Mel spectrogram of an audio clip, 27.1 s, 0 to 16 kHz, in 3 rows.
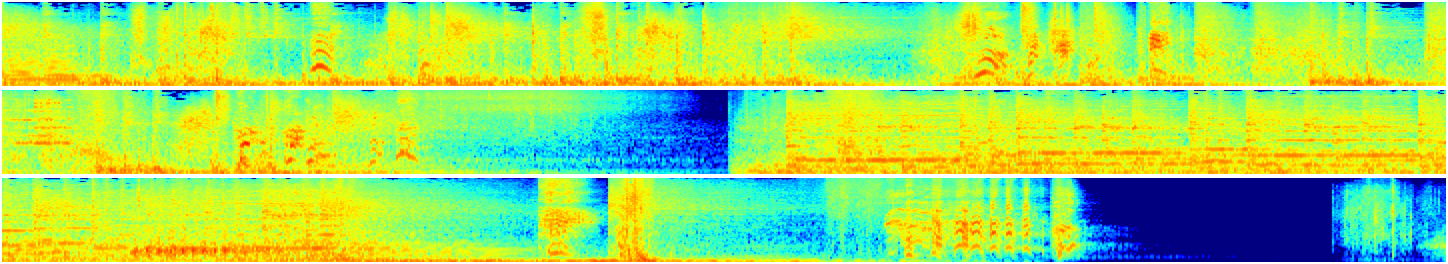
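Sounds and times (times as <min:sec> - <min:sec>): cartoon character laughing: 0:23.6 - 0:24.8.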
